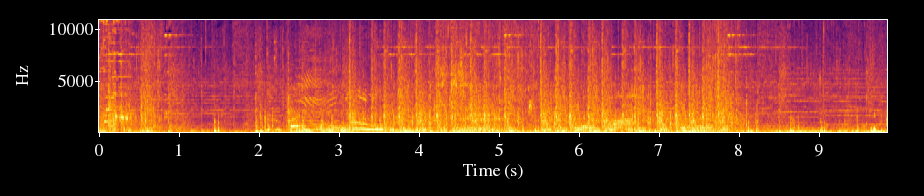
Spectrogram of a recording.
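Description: Rapid, dense gunfire from the Nintendo Switch House of the Dead Remake rail shooter, sharp repeated shots and impacts running continuously over game noise with no pauses.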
